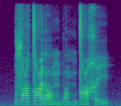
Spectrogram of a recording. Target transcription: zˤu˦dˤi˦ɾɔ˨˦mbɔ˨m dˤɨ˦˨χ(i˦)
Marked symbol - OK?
no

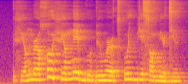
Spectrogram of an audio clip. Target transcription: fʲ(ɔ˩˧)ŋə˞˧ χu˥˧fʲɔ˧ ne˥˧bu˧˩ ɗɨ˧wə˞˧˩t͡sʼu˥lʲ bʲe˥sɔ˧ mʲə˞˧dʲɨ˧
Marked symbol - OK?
yes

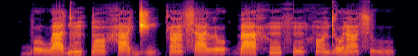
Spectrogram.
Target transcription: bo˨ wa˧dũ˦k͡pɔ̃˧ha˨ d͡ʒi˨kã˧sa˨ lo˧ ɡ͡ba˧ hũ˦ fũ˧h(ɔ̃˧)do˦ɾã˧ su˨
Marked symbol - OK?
yes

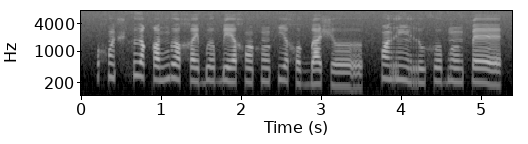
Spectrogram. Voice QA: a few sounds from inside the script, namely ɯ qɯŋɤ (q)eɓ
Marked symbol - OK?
no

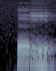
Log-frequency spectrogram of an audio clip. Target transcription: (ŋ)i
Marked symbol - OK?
yes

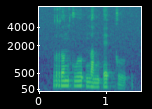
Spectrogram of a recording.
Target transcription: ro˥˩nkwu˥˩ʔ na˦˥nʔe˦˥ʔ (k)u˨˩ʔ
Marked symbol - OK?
yes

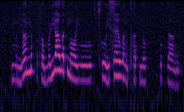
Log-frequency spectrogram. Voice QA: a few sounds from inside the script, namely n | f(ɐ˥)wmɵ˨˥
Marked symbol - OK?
no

